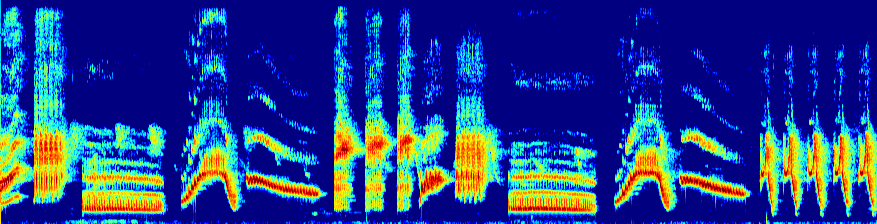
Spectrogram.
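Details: Asian pied starling song for stirring a sulking bird: buzzy sustained notes alternate with arched rising-falling whistles and falling whistles, ending in a quick run of five sharp chips.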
